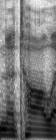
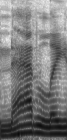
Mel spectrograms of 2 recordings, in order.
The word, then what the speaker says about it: Natal: and actually in Latin means Christmas and it's pronounced natal a but what happened is the little kid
